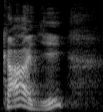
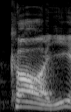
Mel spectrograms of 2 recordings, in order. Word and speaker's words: caillé: Peut-être que partout sur la planète, on ne prononce pas le mot de la même façon. Ici, je dis tout le temps caillé avec un accent québécois. Peut-être que là, chez vous, vous dites caillé.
